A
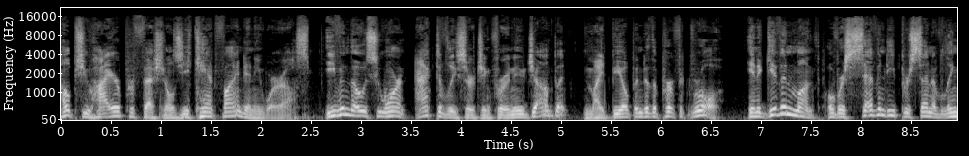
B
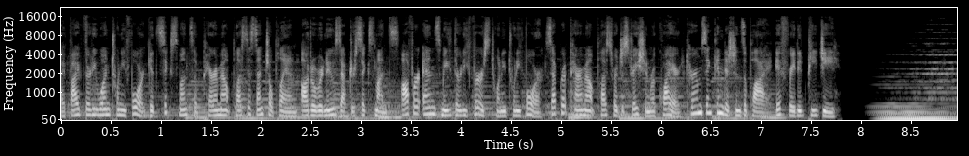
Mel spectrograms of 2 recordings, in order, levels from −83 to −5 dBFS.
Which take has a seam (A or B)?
B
